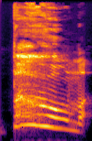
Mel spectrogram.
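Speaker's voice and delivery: loud, high playful boom; mock explosion. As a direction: blast it out like an explosion. Sue blasted skyward.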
